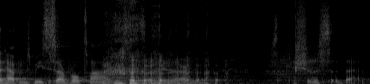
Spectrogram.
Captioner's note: laughing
